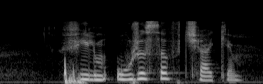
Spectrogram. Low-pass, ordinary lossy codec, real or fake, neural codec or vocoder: none; none; real; none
